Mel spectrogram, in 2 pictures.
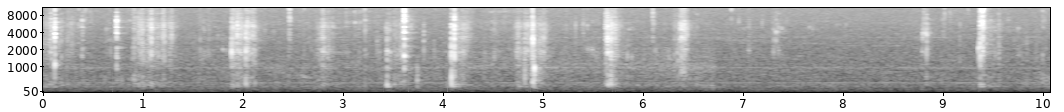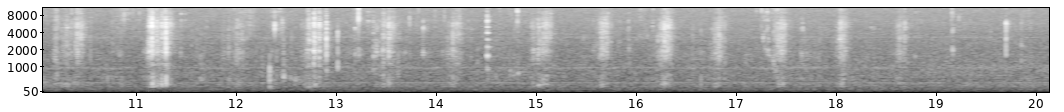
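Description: Close-up eating sounds: irregular crunching and chewing of an ice cream sundae with crunchy toppings, mixed with a metal spoon clicking and scraping in a plastic bowl.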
